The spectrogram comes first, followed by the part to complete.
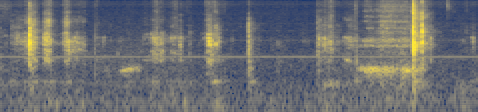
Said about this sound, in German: Äh, Capri-Sonne auf. Okay. Ich habe gerade Capri-Sonne mit der, mit der Schere aufgeschnitten.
